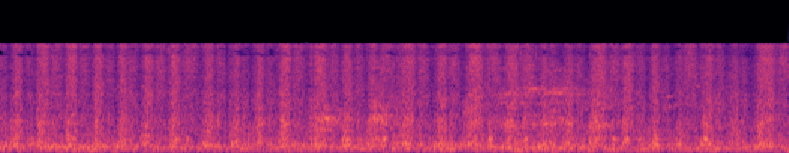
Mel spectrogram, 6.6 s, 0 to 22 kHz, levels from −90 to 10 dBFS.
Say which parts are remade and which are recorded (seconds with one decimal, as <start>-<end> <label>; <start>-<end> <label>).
0.0-6.6 recorded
